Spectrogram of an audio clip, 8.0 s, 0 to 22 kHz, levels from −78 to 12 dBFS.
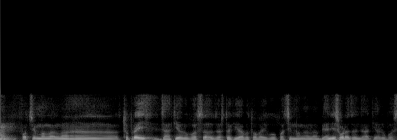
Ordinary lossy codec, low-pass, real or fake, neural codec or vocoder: none; 7.2 kHz; fake; codec, 24 kHz, 0.9 kbps, DualCodec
